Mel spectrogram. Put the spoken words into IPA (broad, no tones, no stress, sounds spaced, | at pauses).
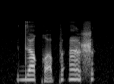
d̪ ø qʷ ɑ̰ p | œ̃ ʂ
